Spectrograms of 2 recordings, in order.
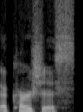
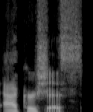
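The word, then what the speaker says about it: Akershus: because I always said I always said acurus and so we were there one year and I so I went up to him we were GNA ride Frozen and I was like okay how do you say the name of this restaurant because I know I'm saying it wrong and I'm pretty sure she was saying acous so yeah there see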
